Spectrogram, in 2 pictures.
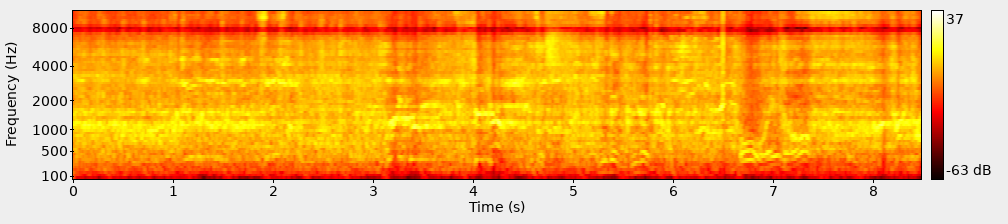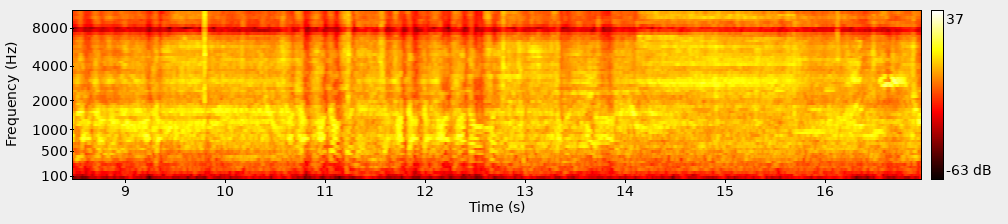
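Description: An arcade game machine plays loud, busy music through its speakers.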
